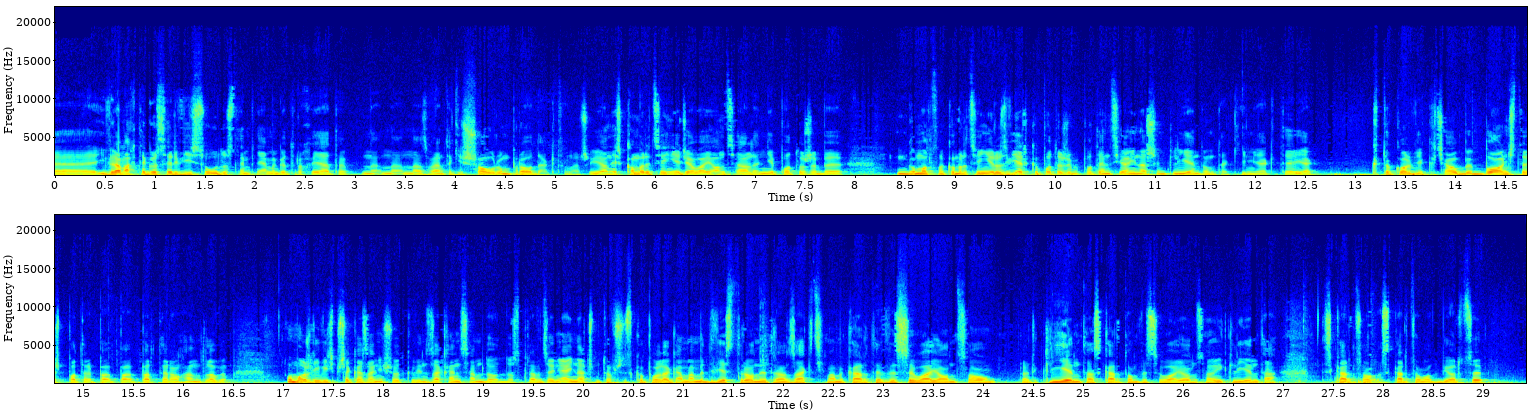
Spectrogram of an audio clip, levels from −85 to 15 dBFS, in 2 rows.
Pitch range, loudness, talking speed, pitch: 125-150 Hz, -20 LUFS, 160 wpm, 135 Hz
